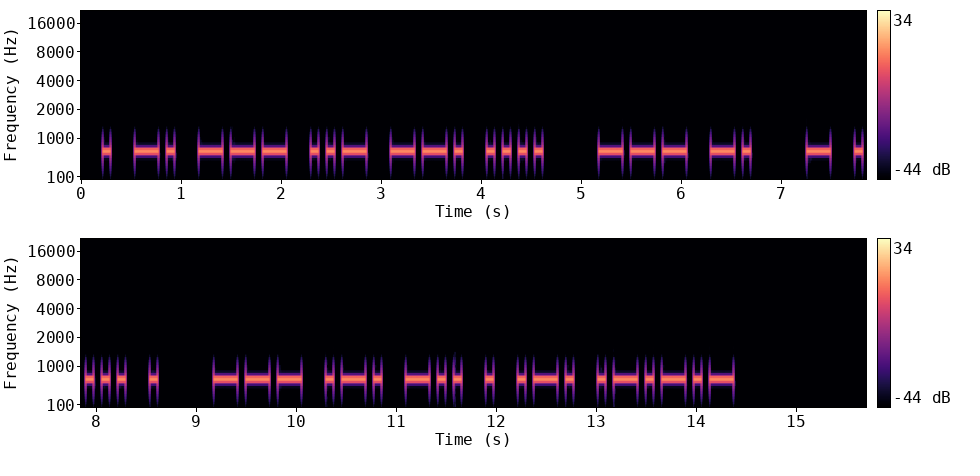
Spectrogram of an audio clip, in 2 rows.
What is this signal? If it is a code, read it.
Morse code, heard as a keyed tone, about 15 wpm, 700 Hz. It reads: ENOUGH ON THE ORDER.
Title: Sentences from Top 1000 Words - Review Part 2 - 15wpm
